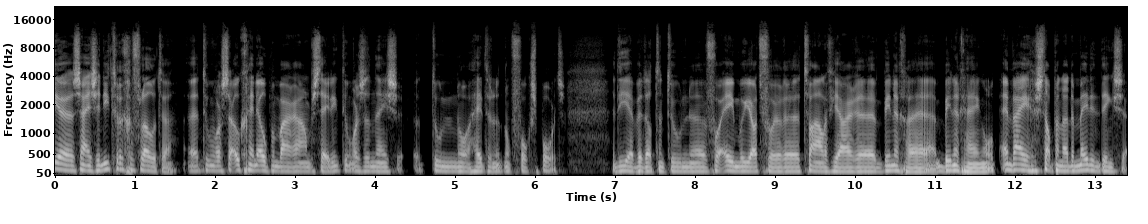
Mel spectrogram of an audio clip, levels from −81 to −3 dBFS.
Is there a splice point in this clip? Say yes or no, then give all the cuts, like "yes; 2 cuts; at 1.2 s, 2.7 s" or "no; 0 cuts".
yes; 1 cut; at 11.7 s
